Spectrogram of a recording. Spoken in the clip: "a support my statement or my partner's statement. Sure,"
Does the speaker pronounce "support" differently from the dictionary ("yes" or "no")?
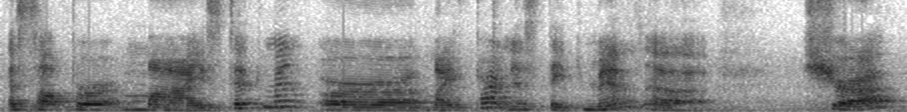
yes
